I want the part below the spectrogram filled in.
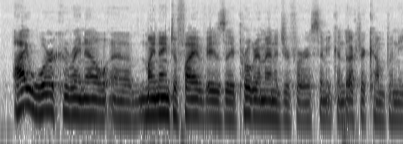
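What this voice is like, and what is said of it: Noticeable foreign accent. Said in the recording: “I have a funny accent ... I came to the United States”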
